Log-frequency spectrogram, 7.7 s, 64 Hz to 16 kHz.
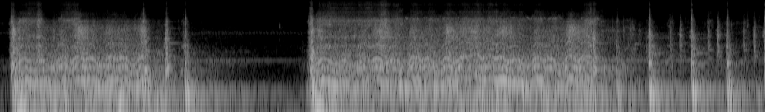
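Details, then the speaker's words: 1956 Pontiac restarted after sitting almost 40 years; short crank, fires and settles into a low steady rumble, idling on its own with dust blowing around; normal start and idle. "oh really good a lot of dust blowing around look at that it's actually addling that is incredible"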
